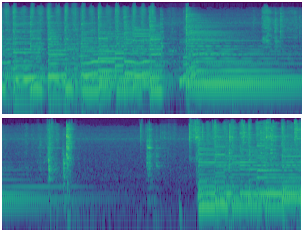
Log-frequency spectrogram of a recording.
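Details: Acoustic guitar strumming fades into a long sustained chord, dies nearly to silence with a few soft knocks, then the guitar returns; no animal sound is heard.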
